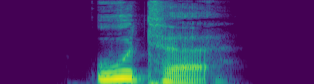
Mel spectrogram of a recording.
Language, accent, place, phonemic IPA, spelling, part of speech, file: German, Germany, Berlin, /ˈuːtə/, Ute, proper noun, De-Ute.ogg
- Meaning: a female given name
